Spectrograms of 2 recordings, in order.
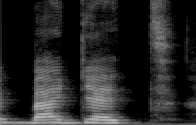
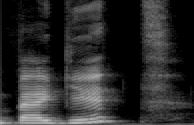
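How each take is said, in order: First: Baguette with an open e as in bet, baGETTE; correct French baguette. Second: Baguette with a closed e, baGAYTTE, said slowly; slow baguette with a tight closed e; wrong French vowel. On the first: Teacher gives students the correct French baguette. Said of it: "a gente vai dizer baguette". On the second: Teacher shows students a second wrong baguette, slowly. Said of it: "nem baguette". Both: Shown as a demonstration.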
